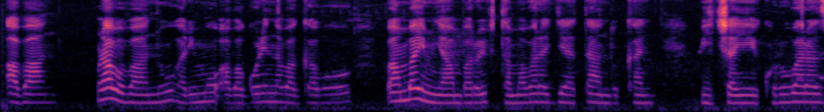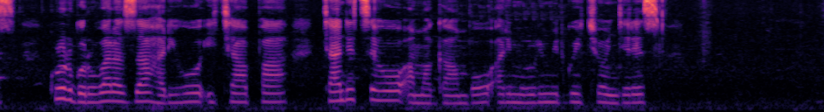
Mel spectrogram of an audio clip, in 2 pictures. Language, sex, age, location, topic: Kinyarwanda, female, 18-24, Kigali, health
